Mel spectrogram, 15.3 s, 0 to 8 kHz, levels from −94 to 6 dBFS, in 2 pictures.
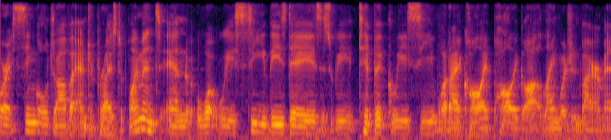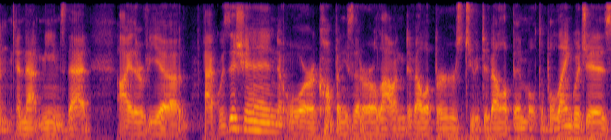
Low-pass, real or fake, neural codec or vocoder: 7.2 kHz; real; none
